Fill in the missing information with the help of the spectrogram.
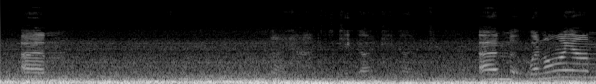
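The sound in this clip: Loud, steady engine and road rumble inside a car going very quickly, a dense low drone throughout with brief voices over it.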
